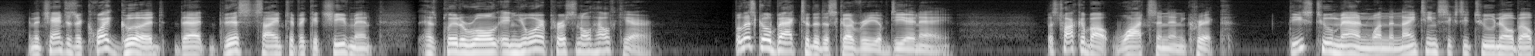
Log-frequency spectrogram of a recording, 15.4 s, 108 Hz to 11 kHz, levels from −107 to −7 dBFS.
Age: 40-59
